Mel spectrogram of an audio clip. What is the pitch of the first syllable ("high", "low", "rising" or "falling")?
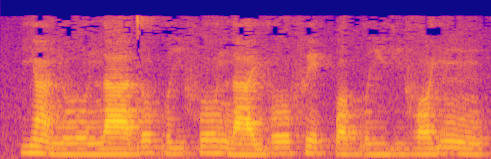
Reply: falling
